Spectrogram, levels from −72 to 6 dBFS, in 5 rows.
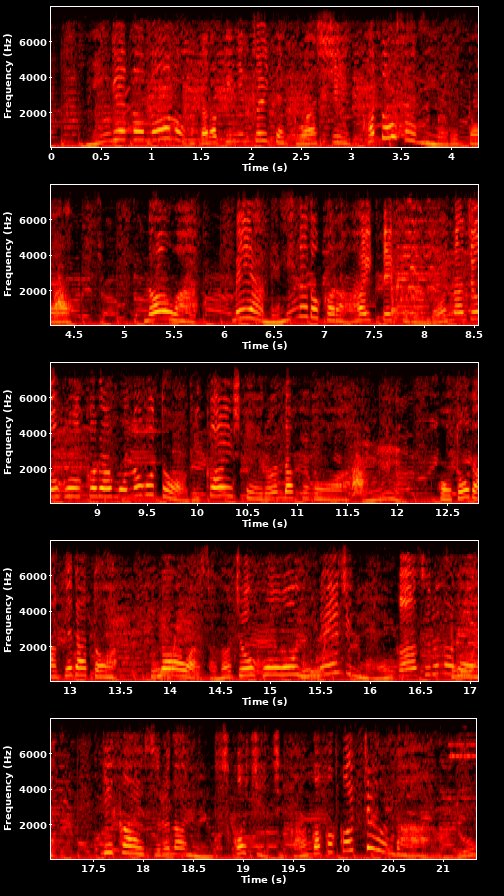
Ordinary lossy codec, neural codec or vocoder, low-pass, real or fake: Opus, 24 kbps; none; 7.2 kHz; real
